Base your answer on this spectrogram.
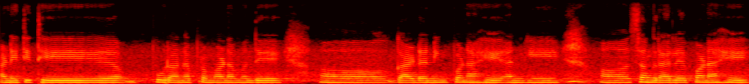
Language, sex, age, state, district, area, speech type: Marathi, female, 30-45, Maharashtra, Nagpur, urban, spontaneous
